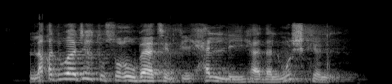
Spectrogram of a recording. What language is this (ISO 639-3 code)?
ara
